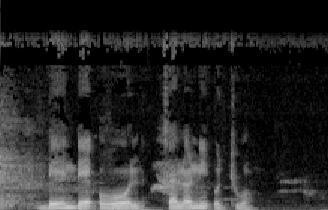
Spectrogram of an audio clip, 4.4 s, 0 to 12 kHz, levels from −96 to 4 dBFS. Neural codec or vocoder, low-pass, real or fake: none; 9.9 kHz; real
